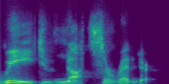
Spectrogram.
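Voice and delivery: booming voice landing heavy like a hammer. Game master voicing the Mad Queen across the bridge and town, booming Mad Queen voice. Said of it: "her voice booms across the bridge and across Freeburg. It's a hammer".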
